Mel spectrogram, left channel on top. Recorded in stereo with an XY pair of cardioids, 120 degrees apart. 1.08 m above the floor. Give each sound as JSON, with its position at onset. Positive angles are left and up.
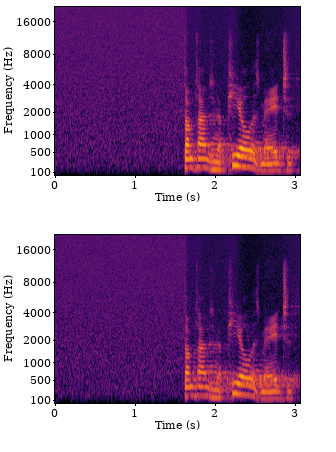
{"t": 1.6, "sound": "a man speaking", "azimuth_deg": 25, "distance_m": 3.0}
